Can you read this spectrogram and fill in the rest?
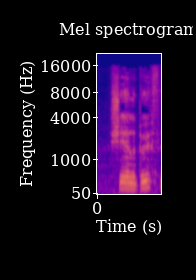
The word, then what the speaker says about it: Shia LaBeouf: Shia LaBeouf, is that how you pronounce his name? – Yeah, that's a good effort.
